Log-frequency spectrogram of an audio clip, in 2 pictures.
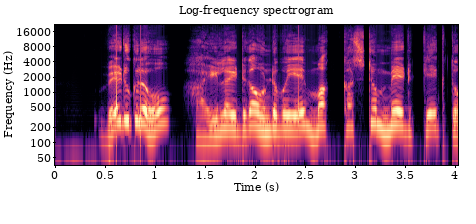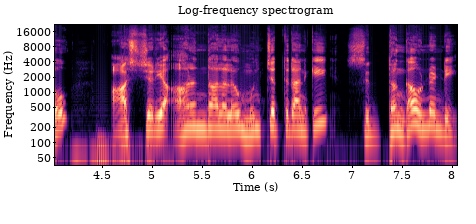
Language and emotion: Telugu, surprised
